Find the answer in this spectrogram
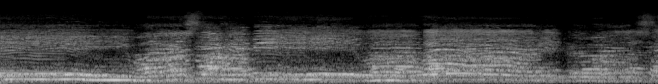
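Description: Several men's voices chanting a devotional hymn in unison, in long held phrases that break for breath about two seconds in and again near the end.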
